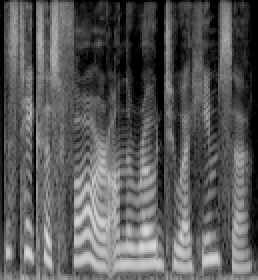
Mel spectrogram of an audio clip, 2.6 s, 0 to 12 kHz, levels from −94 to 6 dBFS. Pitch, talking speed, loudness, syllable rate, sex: 215 Hz, 210 wpm, -15 LUFS, 4.7 syllables/s, female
